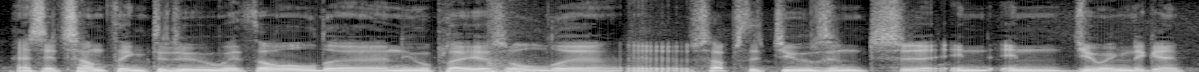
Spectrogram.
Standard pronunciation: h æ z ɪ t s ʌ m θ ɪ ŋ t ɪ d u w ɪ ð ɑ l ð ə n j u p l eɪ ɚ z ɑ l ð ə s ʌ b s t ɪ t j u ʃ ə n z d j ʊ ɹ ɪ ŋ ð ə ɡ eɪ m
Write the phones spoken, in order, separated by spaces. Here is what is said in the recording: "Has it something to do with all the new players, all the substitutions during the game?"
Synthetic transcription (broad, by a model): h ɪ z ɪ t s ʌ m θ ɪ ŋ t ɪ d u w ɪ ð ɑ l ð ə n j u p l eɪ ɚ z ɑ l ð ə s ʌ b s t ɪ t j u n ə n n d j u ɪ ŋ ð ə ɡ eɪ m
